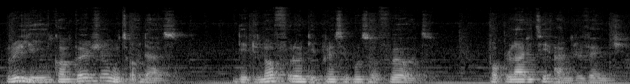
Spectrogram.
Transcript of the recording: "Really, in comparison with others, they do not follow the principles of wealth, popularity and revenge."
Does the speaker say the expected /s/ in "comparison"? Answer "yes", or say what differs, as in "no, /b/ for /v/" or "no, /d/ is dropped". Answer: no, /ʃ/ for /s/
